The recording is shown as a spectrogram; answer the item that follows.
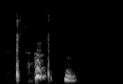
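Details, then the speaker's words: Adult who is losing their voice: a short run of three or four quick, fairly dry coughs in a quiet room. "really losing my voice but can you hear me? >> I can. you're coughing a lot."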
